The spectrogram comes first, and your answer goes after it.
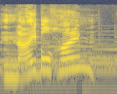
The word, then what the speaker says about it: Nibelheim: i don't is it nibbleheim is it mount nibal that sounds right but mount nibble n-i-b-e-l but nibbleheim sounds better than nibelheim maybe it's one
